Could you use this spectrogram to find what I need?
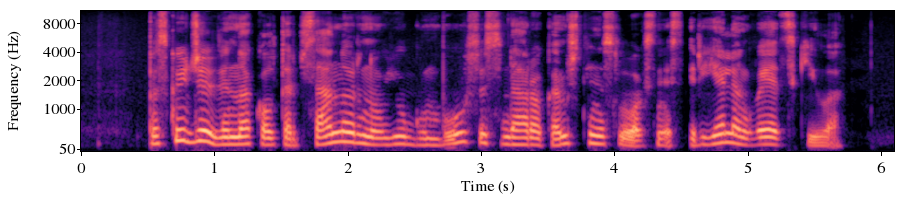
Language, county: Lithuanian, Telšiai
